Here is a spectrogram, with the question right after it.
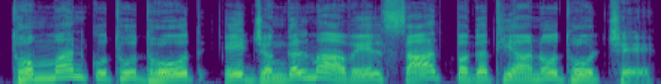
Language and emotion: Gujarati, neutral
